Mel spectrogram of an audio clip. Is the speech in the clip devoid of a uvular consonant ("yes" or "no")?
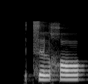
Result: no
